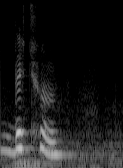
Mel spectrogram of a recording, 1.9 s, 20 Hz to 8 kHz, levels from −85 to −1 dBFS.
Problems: none marked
